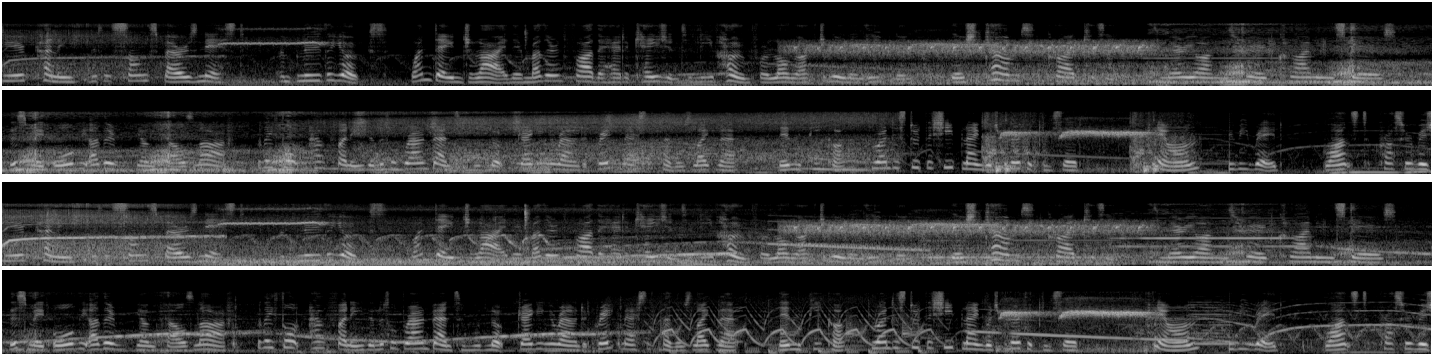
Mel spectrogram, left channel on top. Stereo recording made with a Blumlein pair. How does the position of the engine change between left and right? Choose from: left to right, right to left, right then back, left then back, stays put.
right to left.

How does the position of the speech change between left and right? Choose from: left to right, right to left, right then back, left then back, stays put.
stays put.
